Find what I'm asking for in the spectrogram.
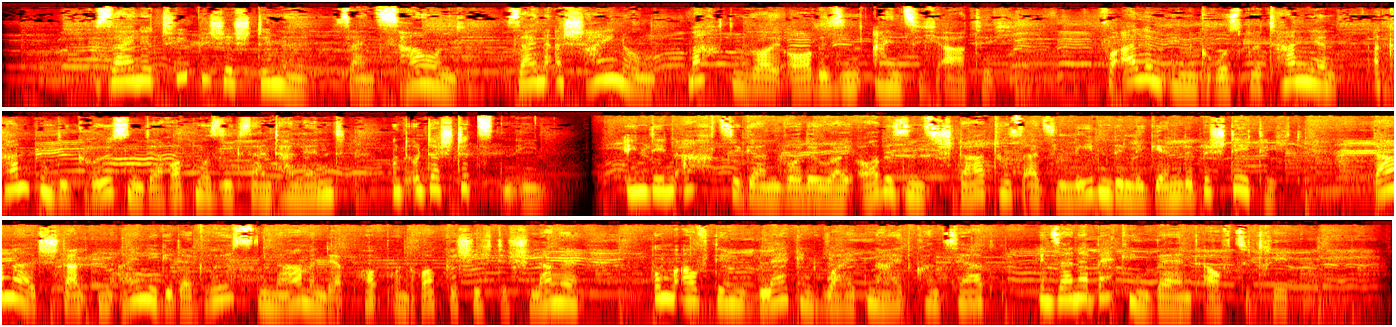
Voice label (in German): Kommentar, frauen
